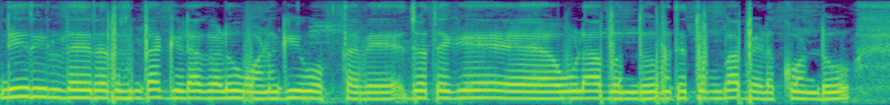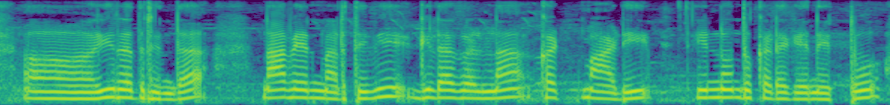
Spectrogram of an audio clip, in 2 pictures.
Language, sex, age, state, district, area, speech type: Kannada, female, 45-60, Karnataka, Mysore, urban, spontaneous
